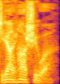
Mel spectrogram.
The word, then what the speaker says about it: Iesus: that Jesus name is spelled Iesus and pronounced yahushua so why then does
